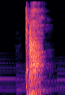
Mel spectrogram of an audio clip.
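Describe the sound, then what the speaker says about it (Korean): One heavy thud of a bedroom door being kicked and banged in a horror radio drama, sharp and loud, decaying over a low sustained tone. "녀석은 정말 계속 방문을 쳐댔고 결국엔 문에 매달아놨던 달력이 떨어졌다"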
